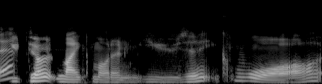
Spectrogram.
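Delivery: over-obvious, very slow sarcastic voice. Feigning surprise that another speaker dislikes modern music: put-on sarcastic voice. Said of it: "the most obvious sarcastic voice".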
